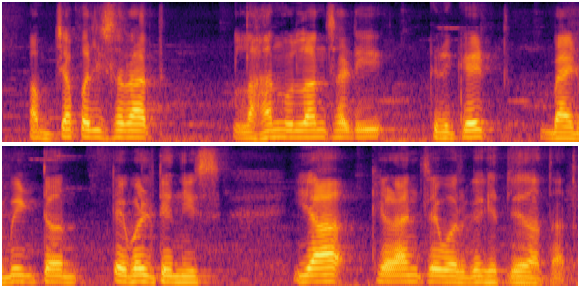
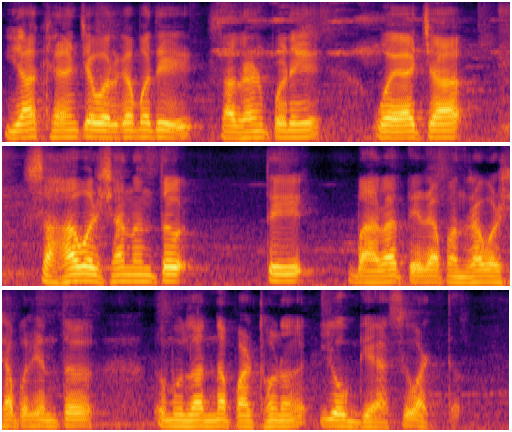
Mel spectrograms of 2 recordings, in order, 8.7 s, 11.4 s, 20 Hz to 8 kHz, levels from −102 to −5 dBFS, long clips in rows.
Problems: constant background noise, background conversations at intervals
